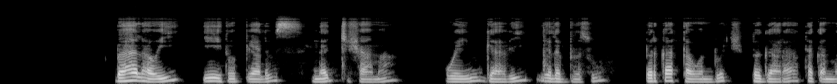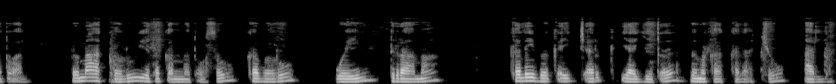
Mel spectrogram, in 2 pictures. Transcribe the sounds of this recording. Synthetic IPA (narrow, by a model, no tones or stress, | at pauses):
bahlawi | jɛit̪ʰjo̞pʼːɪjalɨβsnət͡ʃʼːʃama | wɔjɪmɡaβijɛləbːəsu | b̥əɾkʰat̪ʰːawɔnd̪o̞t͡ʃːb̥əɡaɾat̪ʰəkʼəmːɨt̪ʼwa̰l | b̥əməakʰːəlujɛt̪ʰəkʼəmːət̪ʼəwsəwkʰəβəɾo̞ | wɔjɪmd̪̥ɨɾama | kʰələjbəkʼəjt͡ʃʼəɾkʼjajːɛt̪ʼəbəməkʰakːəla̰t͡ʃːɛw | alːə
